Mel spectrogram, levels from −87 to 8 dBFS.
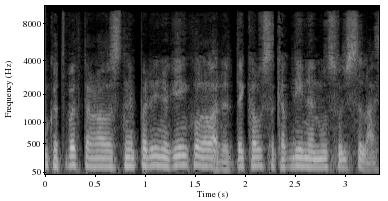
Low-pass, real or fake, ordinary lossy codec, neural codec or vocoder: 9.9 kHz; fake; AAC, 32 kbps; codec, 16 kHz in and 24 kHz out, 0.4 kbps, LongCat-Audio-Codec, fine tuned four codebook decoder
